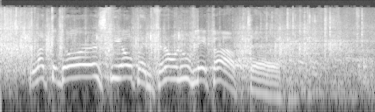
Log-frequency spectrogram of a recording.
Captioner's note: applause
